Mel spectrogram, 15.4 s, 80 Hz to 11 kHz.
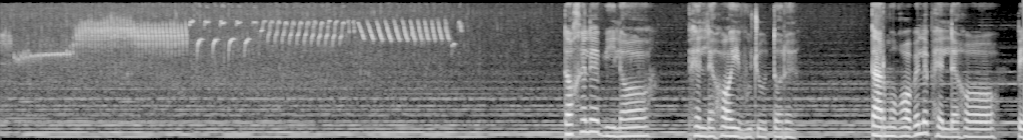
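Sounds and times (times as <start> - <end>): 
small birds chirping and trilling: 0.0 - 7.9
stream water flowing in a steady rush: 0.0 - 8.7
speech: 8.5 - 9.8, 10.4 - 12.0, 13.1 - 15.0.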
